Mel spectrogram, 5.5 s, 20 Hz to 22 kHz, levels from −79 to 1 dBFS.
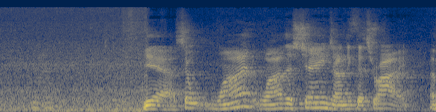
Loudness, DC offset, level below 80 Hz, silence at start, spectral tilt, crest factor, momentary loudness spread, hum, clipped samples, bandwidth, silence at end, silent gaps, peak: -21 LUFS; under 0.1%; -44 dBFS; 0 s; -4.5 dB/octave; 16 dB; 10 LU; none; under 0.1%; 17 kHz; 0 s; none; -6 dBFS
